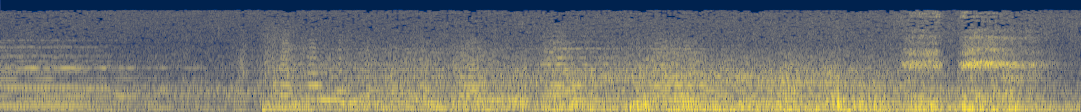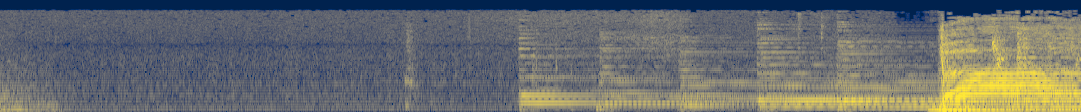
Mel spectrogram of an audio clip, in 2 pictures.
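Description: Thunderstorm: a sustained, rolling rumble with a hissing, rain-like wash that lasts several seconds before dying away to near silence.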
